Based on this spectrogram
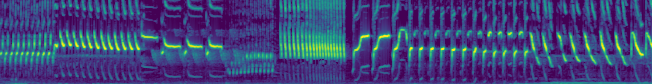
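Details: Lively male canary song of fast repeated note series, a harsh loud burst, then strings of clear upswept whistles in steady rhythm.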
